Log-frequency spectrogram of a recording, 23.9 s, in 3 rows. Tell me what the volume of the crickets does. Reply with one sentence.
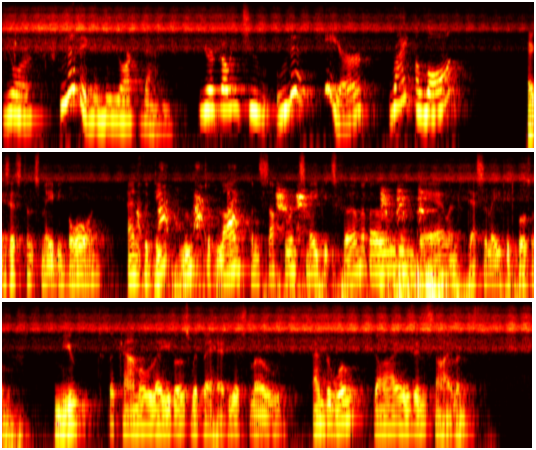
The volume of the crickets goes down, then up.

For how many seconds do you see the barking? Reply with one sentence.
You can hear the barking for 6 seconds altogether.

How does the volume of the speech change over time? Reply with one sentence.
The volume of the speech stays about the same.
